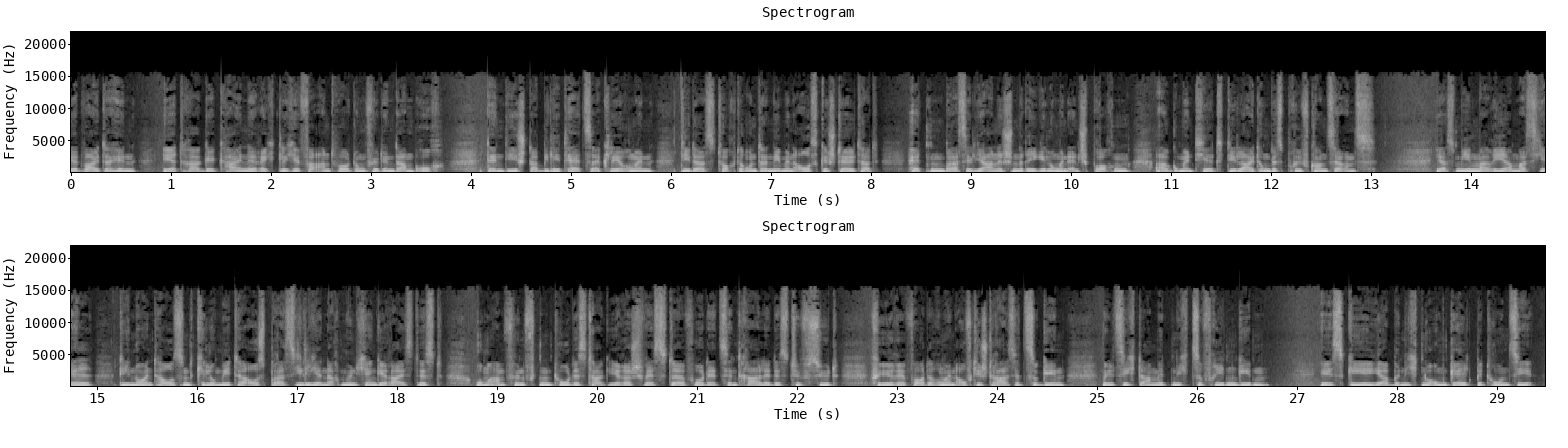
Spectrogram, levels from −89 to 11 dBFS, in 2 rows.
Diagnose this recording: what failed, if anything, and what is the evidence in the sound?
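Gain pumping runs throughout the speech. The room noise sits about 44 dB under the speech, and the gain swings by around 20 dB. The likely cause is microphone gain set far too high at capture, with a fast limiter clamping each peak.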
